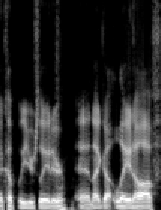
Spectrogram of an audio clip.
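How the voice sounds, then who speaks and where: With an American accent, a man speaks at a fairly low pitch and fairly even intonation, in a very clean recording with a silent background and a dry, close sound with no echo. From Nebraska, US Midwest. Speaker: brand strategist, former pastor. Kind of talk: casual interview.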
